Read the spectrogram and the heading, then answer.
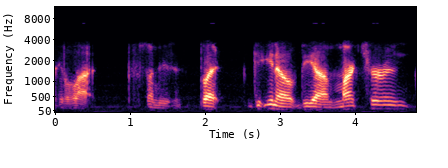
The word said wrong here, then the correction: Maruchan: I don't know how to pronounce that. Look at the label. – Oh, the Maruchan? – Maruchan.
